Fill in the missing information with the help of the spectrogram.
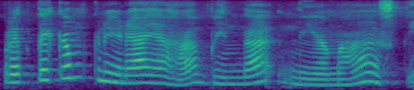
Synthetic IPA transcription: pɾɐt̪jɐkɐmkneːɽ̃aːjɐɦɐbʱinːɐnijɐmɐɦɐɐst̪i

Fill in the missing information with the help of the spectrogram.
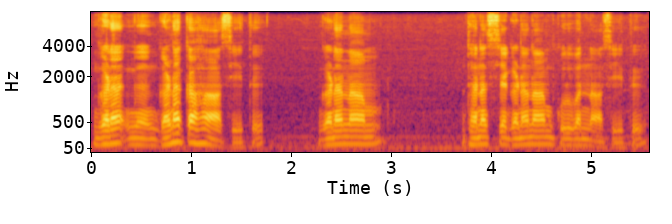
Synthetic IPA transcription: ɡɐɳɐɡɐɳɐkɐɦɐaːsḭːt̪ɨ | ɡɐɳɐnaːm | d̪ʱɐnɐsjɐɡɐɳɐnaːmkuɾuʋɐnːa̰ːsḭːt̪ɨ

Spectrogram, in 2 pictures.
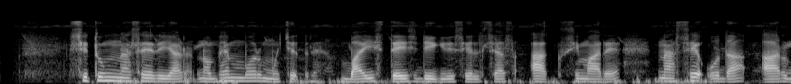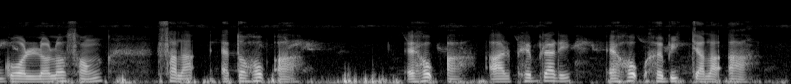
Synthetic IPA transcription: sit̪uŋnasɛɾɛjaɽnɔbʱɛmbɔɾmut͡ʃət̪̚ɾɛbaist̪eisɖiɡɾiselsasak̚simaɾɛnasɛʔod̪aːɾɡɔɽːɔlɔsɔŋsalaʔɛt̪ɔɦɔp̚a | ɛɦɔp̚aːɾpʰebɾaɾiɛɦɔp̚həbic̚t͡ʃala̰ʔa

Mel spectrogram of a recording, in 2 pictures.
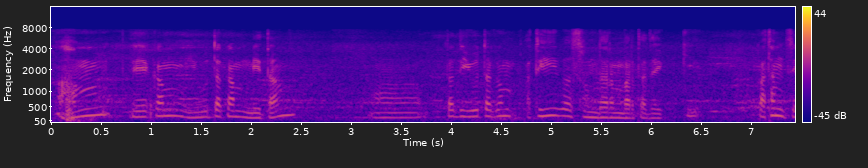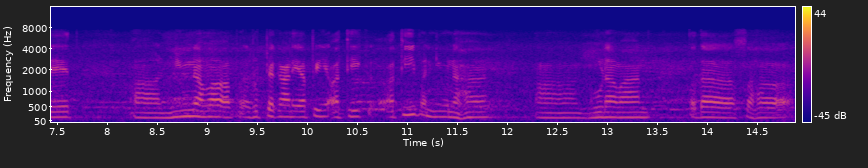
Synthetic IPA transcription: ɦʌmeːkɐmjuːt̪ɐkɐmnit̪ɐm | t̪ɐd̪ijuːt̪ɐkɐmɐt̪ibɐsund̪ɐɾɐmbɐɾt̪ɐd̪ɐki | pɐt̪ʰɐmt͡seːt̪ | njunɐɦmɐɾupjɐkaːɽ̃iɐpĩʔɐt̪ikɐt̪iːbʌnjunɐɦɐ | ɡuɽ̃aʋaːn | t̪ɐd̪asʌɦʌ

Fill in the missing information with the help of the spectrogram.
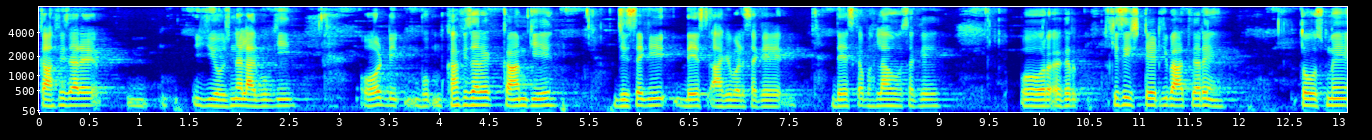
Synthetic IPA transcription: kaːfisaːɾe | joːd͡ʒnalaːɡũk̬i | ɔːɾɖkaːfisaːɾekaːmkied͡ʒɪsːekid̪eːsaːɡebɐɽsɐked̪eːskabʱɐlaɦosɐke | ɔːɾɐ̰ɡəɾkɪsisʈeːʈkibaːt̪kɐɾẽ | t̪oʊsmẽ

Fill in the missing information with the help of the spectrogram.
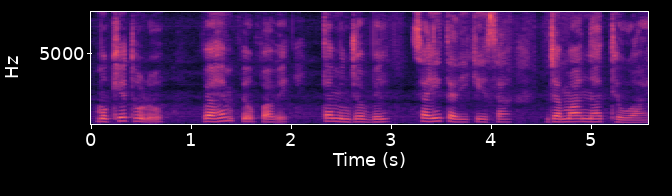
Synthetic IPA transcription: mũːkʰet̪ʰoːɽo | ʋɐɦɛmpijopɐʋe | t̪ɐmʊ̃ɦɪ̃ɲd͡ʑobɪl | sɐɦit̪ɐɾiːkesã | d͡ʑɐmanɐt̪ʰijoaːɦeː

